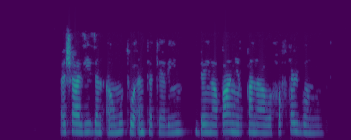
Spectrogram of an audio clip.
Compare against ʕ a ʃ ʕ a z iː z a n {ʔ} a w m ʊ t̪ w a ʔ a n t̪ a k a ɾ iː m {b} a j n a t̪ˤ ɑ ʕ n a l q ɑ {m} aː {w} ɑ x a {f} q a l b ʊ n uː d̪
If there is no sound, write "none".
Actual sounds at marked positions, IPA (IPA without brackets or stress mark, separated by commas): ʔ, b, n, w, f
